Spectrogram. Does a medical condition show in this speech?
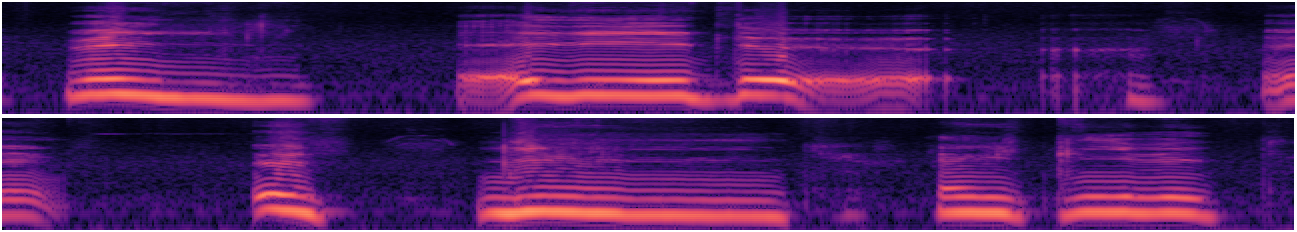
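Yes: cerebral palsy; severe disability; speech impairment.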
